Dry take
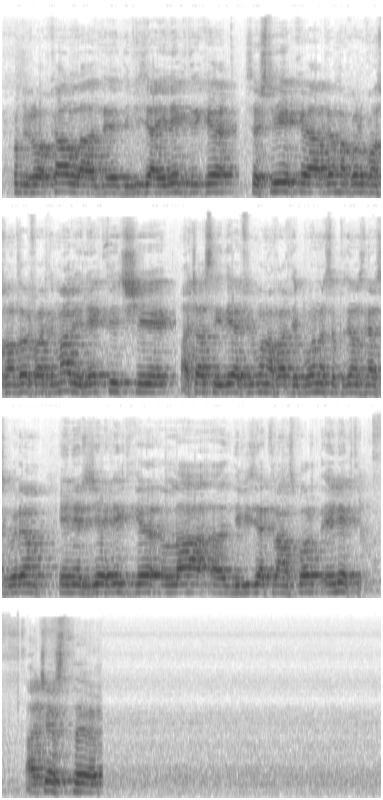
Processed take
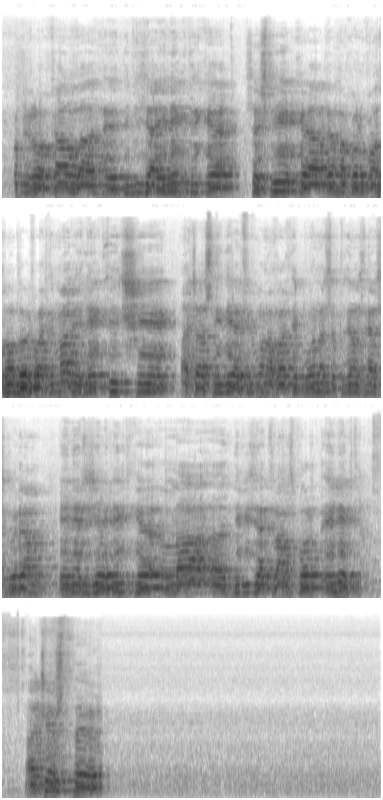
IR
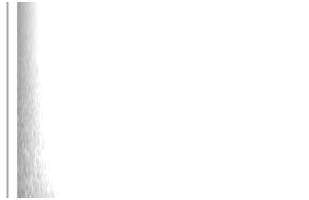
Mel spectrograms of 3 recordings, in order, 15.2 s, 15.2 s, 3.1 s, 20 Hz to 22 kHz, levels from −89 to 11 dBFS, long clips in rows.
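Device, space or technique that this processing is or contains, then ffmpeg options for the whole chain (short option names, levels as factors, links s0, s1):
octave pedal: -filter_complex "[0:a]equalizer=f=3600:w=3.9:g=-4,asettb=1/sr,asplit=3[s0][s1][s2];[s0]atrim=end=2.454[s3];[s1]atrim=start=2.45:end=3.24,asetpts=PTS-STARTPTS,afade=t=in:d=0.004:c=qsin,afade=t=out:st=0.786:d=0.004:c=qsin,lowpass=12000[s4];[s2]atrim=start=3.236[s5];[s3][s4]acrossfade=d=0.004:c1=hsin:c2=qsin[s6];[s6][s5]acrossfade=d=0.004:c1=qsin:c2=hsin,asplit=2[s7][s8];[s8]asetrate=22050,aresample=44100,atempo=2,volume=0.794[s9];[s7][s9]amix=inputs=2:normalize=0,asettb=1/sr,asplit=3[s10][s11][s12];[s10]atrim=end=3.754[s13];[s11]atrim=start=3.75:end=4.16,asetpts=PTS-STARTPTS,afade=t=in:d=0.004:c=qsin,afade=t=out:st=0.406:d=0.004:c=qsin,tiltshelf=f=970:g=9[s14];[s12]atrim=start=4.156[s15];[s13][s14]acrossfade=d=0.004:c1=hsin:c2=qsin[s16];[s16][s15]acrossfade=d=0.004:c1=qsin:c2=hsin,aecho=1:1:79:0.133,volume=1.26"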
